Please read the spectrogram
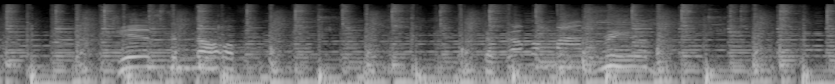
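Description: Acoustic ska band playing live, with upright bass, acoustic guitar, congas and drum kit keeping a steady offbeat groove under a sung melody.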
